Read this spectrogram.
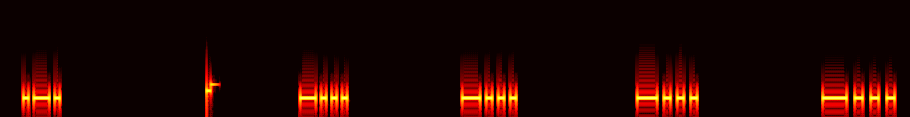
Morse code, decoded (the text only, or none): R BBBB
